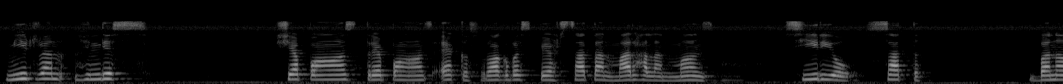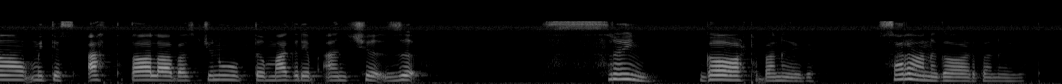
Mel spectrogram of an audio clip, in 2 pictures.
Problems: constant background noise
